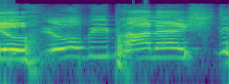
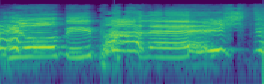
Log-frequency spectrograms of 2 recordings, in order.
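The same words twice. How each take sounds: First: High, slow, laughing through the mock; high-pitched preacher boy. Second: Very high, slow, laughing shout; high-pitched preacher boy. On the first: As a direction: shriek it slowly while cracking up. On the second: Retold or imitated. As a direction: screech it, breaking into laughter. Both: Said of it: "It's like that high-pitched fucking".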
